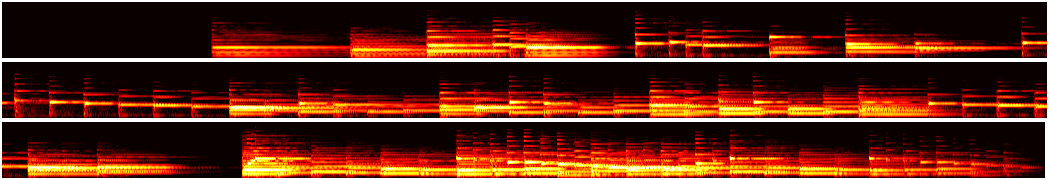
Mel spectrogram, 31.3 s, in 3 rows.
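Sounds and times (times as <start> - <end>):
piano sonata minuet in A major: 2.1 - 31.3.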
